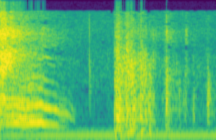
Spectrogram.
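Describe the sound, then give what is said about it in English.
A single sharp gunshot rings out in an old radio drama. A brief voiced exclamation comes first, then the loud, crackling blast, which decays into a rough tail over a constant low hum. “All right, Barco, shoot him now.”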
